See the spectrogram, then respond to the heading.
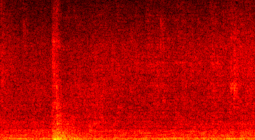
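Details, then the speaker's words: Sump pump discharge: water falling back down about five to six feet of pipe hits a standard Home Depot check valve, giving one hard, dull thump over a low hum; recorded before it was replaced with a silent check valve. "that water comes down hits that check valve the one that I bought from Home Depot works great but it's just loud so when it hits it it makes a thumping sound"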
